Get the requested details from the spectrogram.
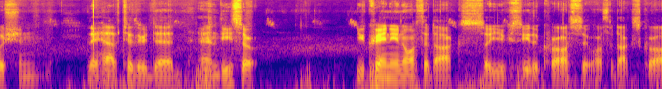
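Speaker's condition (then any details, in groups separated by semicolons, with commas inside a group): No condition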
